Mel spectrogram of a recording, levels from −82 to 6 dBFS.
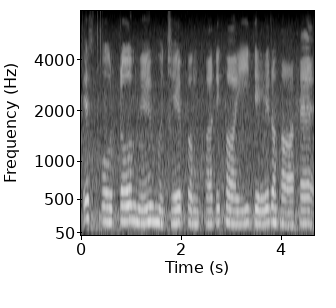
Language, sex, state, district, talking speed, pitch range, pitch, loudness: Hindi, female, Madhya Pradesh, Katni, 115 wpm, 170-195 Hz, 180 Hz, -16 LUFS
